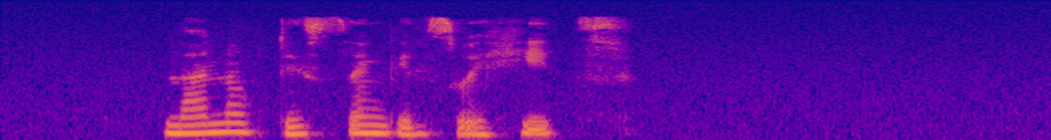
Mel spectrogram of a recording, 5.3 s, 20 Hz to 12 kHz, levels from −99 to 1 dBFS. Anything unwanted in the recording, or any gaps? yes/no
no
